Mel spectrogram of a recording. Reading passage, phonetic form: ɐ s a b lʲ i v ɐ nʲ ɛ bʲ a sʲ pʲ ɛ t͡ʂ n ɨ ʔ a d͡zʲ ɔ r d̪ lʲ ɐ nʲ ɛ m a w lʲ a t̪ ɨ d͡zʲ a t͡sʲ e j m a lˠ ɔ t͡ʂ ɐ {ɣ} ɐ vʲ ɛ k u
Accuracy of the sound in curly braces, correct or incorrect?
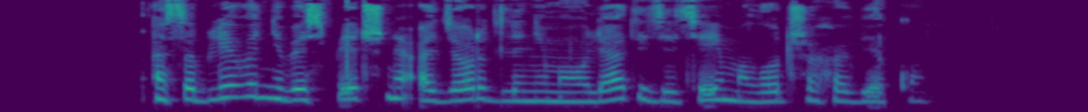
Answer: correct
